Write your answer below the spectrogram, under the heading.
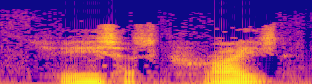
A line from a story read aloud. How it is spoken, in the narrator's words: Jamie breathed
